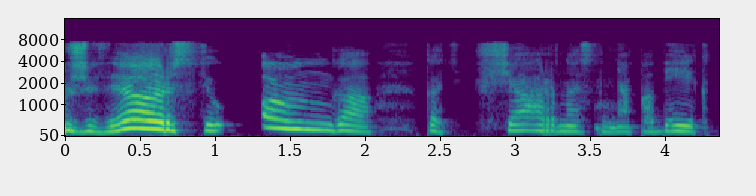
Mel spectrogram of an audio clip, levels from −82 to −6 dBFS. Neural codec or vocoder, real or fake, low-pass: none; real; 7.2 kHz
